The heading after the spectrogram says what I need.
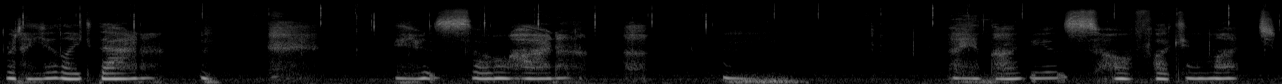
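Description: A woman in a whispered intimate audio roleplay, speaking as a girlfriend in a soft whisper broken by frequent giggles. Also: high voice, completely flat delivery, extremely slow, long pauses, slight background noise.

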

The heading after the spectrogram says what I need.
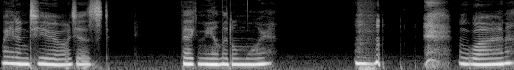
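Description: A young woman in an intimate whispered roleplay, softly teasing and coaxing with a breathy voice, close to the mic. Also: high-pitched, no room sound. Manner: teasing, coaxing, soft-spoken. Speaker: audio roleplay performer.

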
